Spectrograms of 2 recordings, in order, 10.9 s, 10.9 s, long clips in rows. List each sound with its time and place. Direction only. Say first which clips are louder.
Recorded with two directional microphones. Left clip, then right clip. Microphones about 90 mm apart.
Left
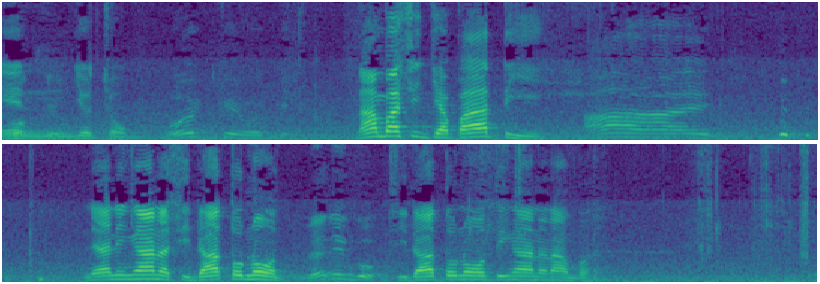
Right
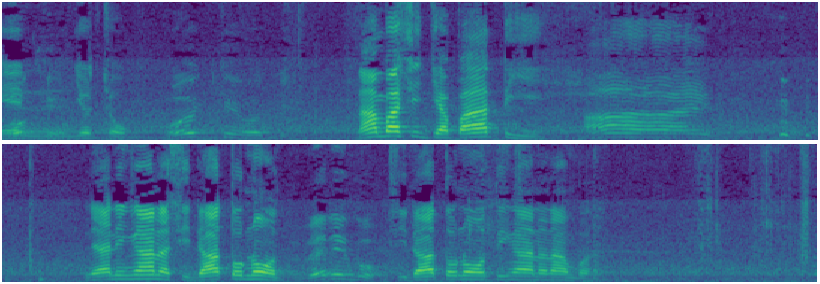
0.0 s speech: left 3 dB; 5° left (ahead or behind)
2.3 s speech: right 1 dB; centre (ahead or behind)
4.0 s a sound: left 2 dB; 25° right (ahead or behind)
5.9 s speech: left 2 dB; centre (ahead or behind)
